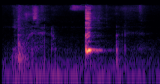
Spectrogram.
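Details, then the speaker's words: Person with hiccups: a soft murmur, then one abrupt voiced hiccup with a brief trailing tone, followed by a small second catch. "have the hiccups. You know how to get rid of the hiccups?"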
